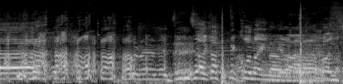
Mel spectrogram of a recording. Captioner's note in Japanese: 一同：笑い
